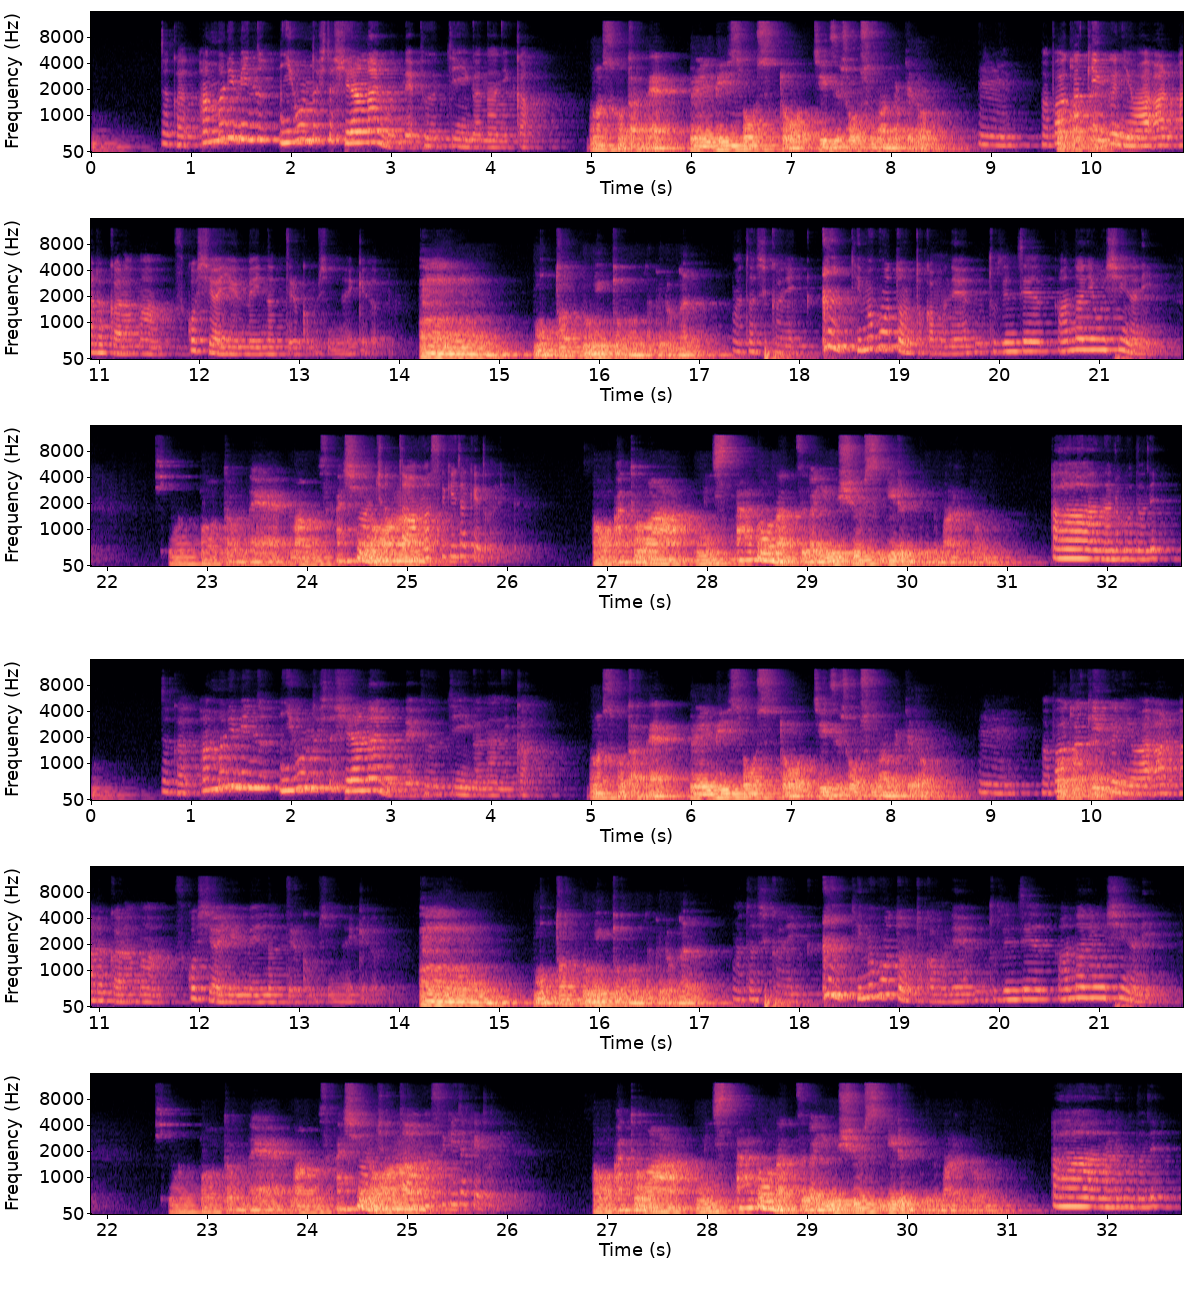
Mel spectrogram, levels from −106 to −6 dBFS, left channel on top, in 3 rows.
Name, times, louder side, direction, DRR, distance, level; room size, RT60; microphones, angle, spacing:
voice 1, 0.7-4.4 6.3-6.5 8.9-9.2 9.5-11.6 11.9-13.8 17.3-18.0 18.2-21.5 24.5-24.6 24.9-25.9 31.4-32.5, left 1 dB, 45° left, 3 dB, 1.5 m, -32 dB
voice 2, 5.0-5.7 6.0-8.4 9.7-10.1 14.2-15.0 15.3-16.9 22.6-25.1 26.9-30.9, equal, 10° left, -4 dB, 2.6 m, -24 dB
16.5 x 6.0 x 4.4 m, 0.96 s
head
